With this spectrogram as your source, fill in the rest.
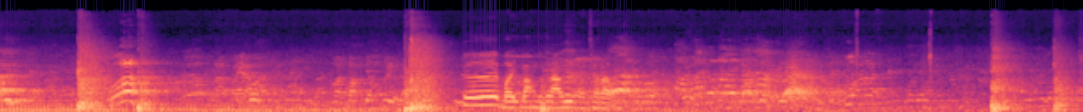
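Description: A ball is kicked with sharp thumps.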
